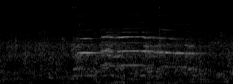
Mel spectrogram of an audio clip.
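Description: A rooster crowing once, a single drawn-out call that starts about two-thirds of a second in and sags slightly in pitch toward its end.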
